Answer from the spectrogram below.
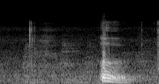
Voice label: u as in umu, kiwi english

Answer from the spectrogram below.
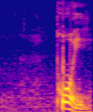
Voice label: "poi", kiwi english

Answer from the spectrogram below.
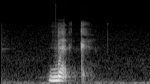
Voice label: "nick", kiwi english

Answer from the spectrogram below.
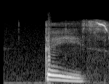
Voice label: "these", kiwi english

